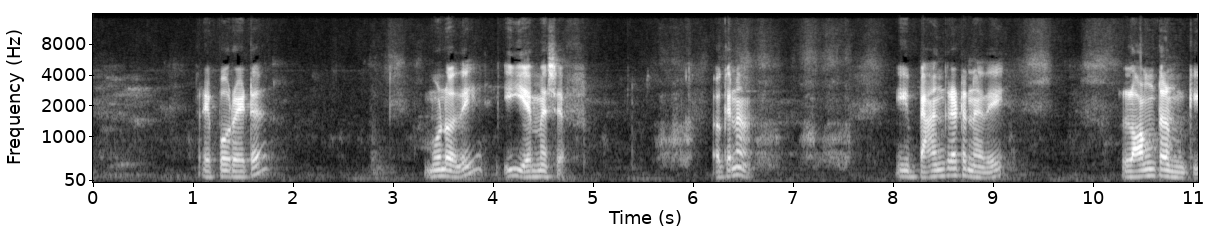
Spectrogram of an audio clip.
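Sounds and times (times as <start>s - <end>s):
pen scratching on paper: 5.6s - 7.8s
person speaking: 5.6s - 11.0s.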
